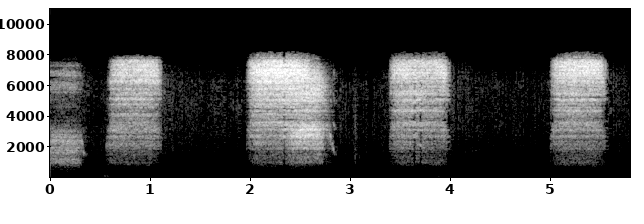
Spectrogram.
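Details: Barn owl at its nest at night during feeding: five harsh, noisy hisses of varied length, the middle one longest, with quiet pauses between.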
